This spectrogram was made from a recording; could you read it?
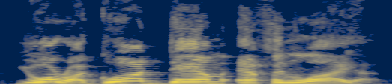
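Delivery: put-on Boston accent, done half-heartedly. Quoting a woman who phoned about a late delivery, in her Boston accent. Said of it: "with her inimitable Boston accent".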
